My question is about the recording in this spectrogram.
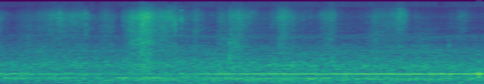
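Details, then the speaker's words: Power vent water heater on a middle floor, fitted in place of a fanless direct vent unit: steady mid-pitched fan whine over airy rushing, clearly audible; loud power vent blower. "i wanted to show this is a rather noisy water heater this is on a middle floor notice you can hear it running"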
